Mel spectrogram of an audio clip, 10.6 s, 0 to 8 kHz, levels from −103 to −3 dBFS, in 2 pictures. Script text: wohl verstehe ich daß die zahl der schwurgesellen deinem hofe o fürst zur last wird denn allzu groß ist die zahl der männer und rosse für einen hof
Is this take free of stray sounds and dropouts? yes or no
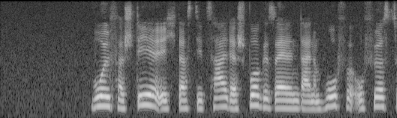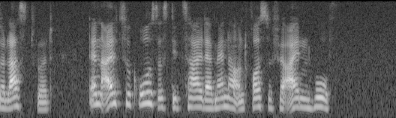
yes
